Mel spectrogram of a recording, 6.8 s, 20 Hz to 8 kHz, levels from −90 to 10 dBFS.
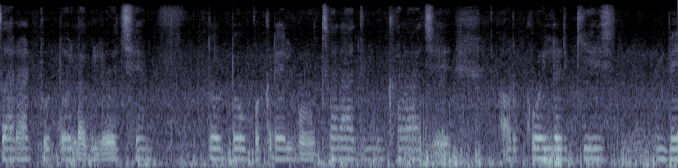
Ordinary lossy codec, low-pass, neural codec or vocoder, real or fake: none; 7.2 kHz; vocoder, 44.1 kHz, 128 mel bands, Pupu-Vocoder; fake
